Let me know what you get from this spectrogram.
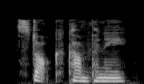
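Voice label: "stock company", British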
